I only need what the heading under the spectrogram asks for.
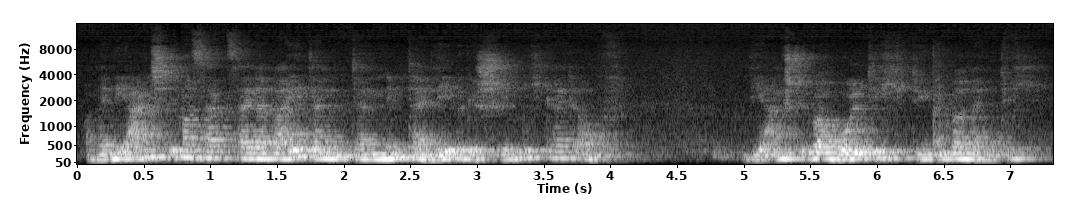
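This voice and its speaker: A man's voice: fairly high pitch, moderate pace, warm tone, slight background noise. A man giving a sermon, earnest and conversational, acting out little quotes as he goes. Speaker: preacher. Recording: echoey hall, voice picked up from a distance.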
